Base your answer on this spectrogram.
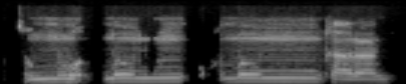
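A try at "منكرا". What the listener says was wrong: Yeah, munkaram, not mum. Don't close your lips because otherwise it becomes a meme. It's munkaram. Just keep your mouth normal. Instead of saying mun, we say munkaram.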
